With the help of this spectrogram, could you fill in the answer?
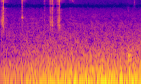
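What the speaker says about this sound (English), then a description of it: "And we're going to cut this off." A few quick, crisp snips of scissors cutting through crochet yarn at the end of a tied-off stitch, close and quiet, with a faint low room hum underneath.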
